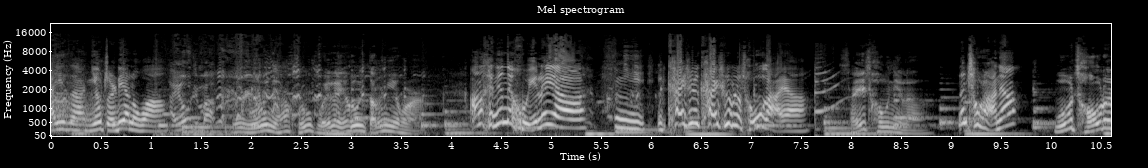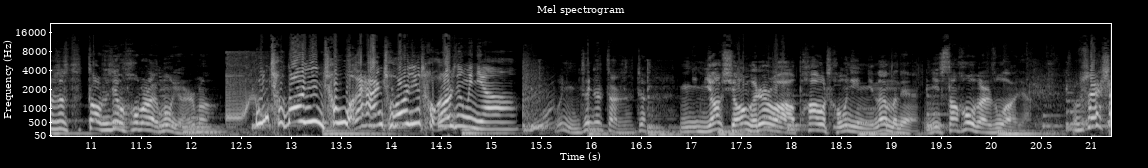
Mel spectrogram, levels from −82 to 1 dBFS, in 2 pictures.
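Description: You'll hear five quick blips at 0.56, 3.00, 5.64, 15.98 and 20.99 seconds, each only a couple of hundredths of a second long. That's damaged data in a compressed stream: at those spots the bytes got mangled, so the decoder misreads the frames, loses sync and hunts for the next valid header. What comes out is a short chirp or squawk before the audio carries on.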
